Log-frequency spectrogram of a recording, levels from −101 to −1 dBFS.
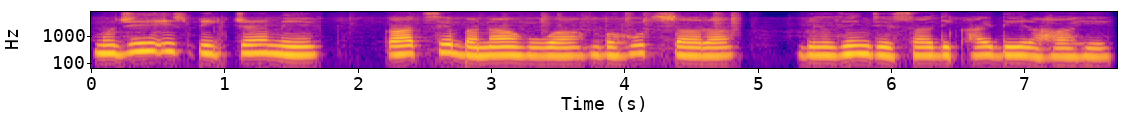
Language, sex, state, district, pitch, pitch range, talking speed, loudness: Hindi, female, Arunachal Pradesh, Longding, 200 Hz, 195-225 Hz, 125 wpm, -17 LUFS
